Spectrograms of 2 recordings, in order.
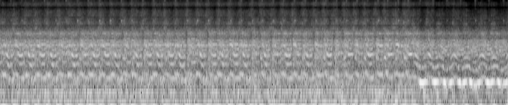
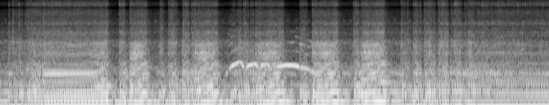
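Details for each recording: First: Rotary-engined van's first start after rebuild: steady rhythmic chug of about three and a half pulses a second under music; engine cranking but not yet firing. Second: Rotary-engined van on first start after rebuild, starting off the key: deep steady drone swelling cleanly with each throttle blip and settling back; runs and revs freely, though a belt was melting.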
